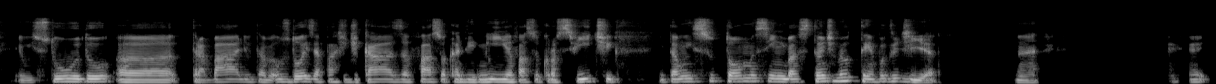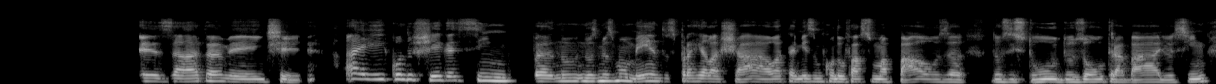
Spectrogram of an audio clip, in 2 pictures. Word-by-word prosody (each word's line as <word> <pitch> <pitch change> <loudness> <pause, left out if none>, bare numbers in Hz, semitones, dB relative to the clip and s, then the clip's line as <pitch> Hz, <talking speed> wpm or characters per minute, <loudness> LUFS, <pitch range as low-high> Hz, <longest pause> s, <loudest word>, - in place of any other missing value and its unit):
Eu 95 - -9
estudo, 130 +5 +2
hã, 105 -1 +1
trabalho 115 +2 -4
tamb 110 -2 -4
os 120 -1 -4
dois 130 +2 +1
a 115 - -1
partir 115 -1 -7
de 110 0 -3
casa. 115 0 -2
Faço 115 -1 -1
academia, 110 0 +1
faço 105 -1 -3
crossfit. 120 +5 +1 0.5
Então, 120 +5 -1
isso 135 +2 -1
toma, 145 0 0
assim, 140 -2 +1
bastante 140 +4 +2
meu 160 +2 +2
tempo 135 -3 0
do 140 +1 -3
dia, 110 -8 +1 0.8
né. 95 -2 -5 1.5
E - - -7 1.5
Exatamente. 140 -6 +1 0.5
Aí, 240 -2 +2
quando 230 -1 +2
chega 195 -3 +2
assim 175 -2 +2 0.2
pra 145 -1 +3
nu 150 0 -1
nos 150 -1 +1
meus 155 0 +5
momentos 150 -3 +1
pra 145 -1 -1
relaxar 130 -3 0
ou, 125 - 0
até 130 +1 -2
mesmo, 135 +1 0
quando 135 -1 0
eu 130 - +3
faço 125 +1 -1
uma 120 -1 +1
pausa 115 -3 -2 0.3
dos 115 -1 -2
estudos 115 0 +2
ou 120 0 +1
trabalho, 105 -1 -1
assim, 120 +5 +1
125 Hz, 125 wpm, -25 LUFS, 115-140 Hz, 1.5 s, meus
